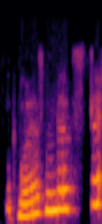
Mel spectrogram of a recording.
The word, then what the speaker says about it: Wednesday: know that the D is not mentioned, right? No, I don't have to mention D. Exactly, it is When? silent. The D is silent.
